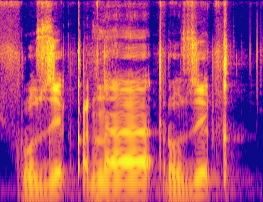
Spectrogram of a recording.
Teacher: رزق یہاں پر قاف کے اوپر قلقلہ کریں گے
